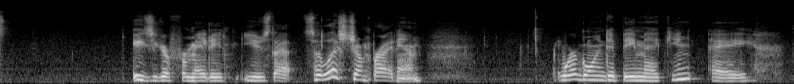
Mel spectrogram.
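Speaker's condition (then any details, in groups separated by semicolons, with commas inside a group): No condition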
